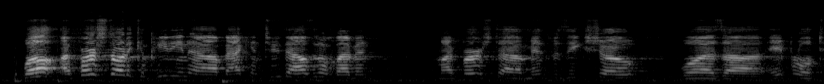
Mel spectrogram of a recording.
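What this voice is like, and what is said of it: Strong Texas accent. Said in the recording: “he's from Texas. He's got the strong Texas accent going on.”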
